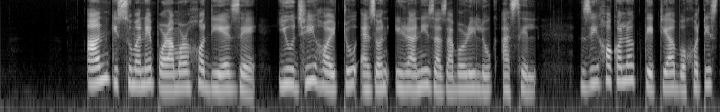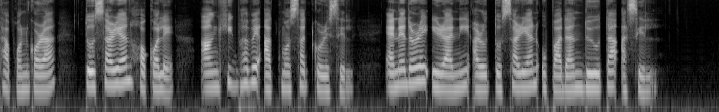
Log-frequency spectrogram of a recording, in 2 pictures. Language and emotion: Assamese, neutral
